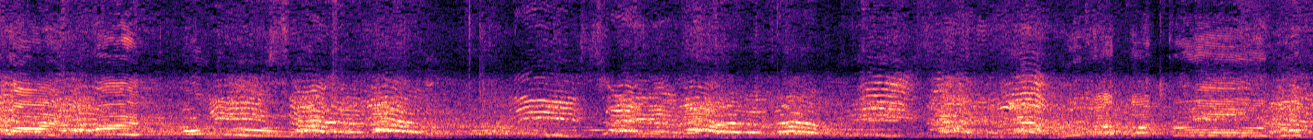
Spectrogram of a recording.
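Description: Spectators at a provincial volleyball match between Valencia City and Misamis Oriental roar and shout after a spike, a loud, continuous crowd din with rising yells and cheers throughout.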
